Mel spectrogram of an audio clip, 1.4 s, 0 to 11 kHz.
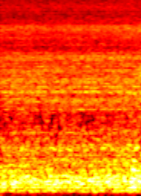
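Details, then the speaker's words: Rainbow R-2800C vacuum power nozzle motor run on the bench before refurbishment: a harsh, rushing hum with a gritty edge and a terrible smell. Needs lubrication and possibly a new motor bearing. "this definitely is going to need some lubrication and or possibly one bearing so let's keep going"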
